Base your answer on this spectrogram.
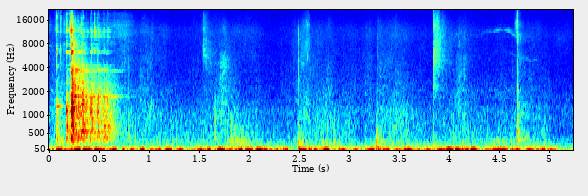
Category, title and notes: Sound effects > Other mechanisms, engines, machines
metal shop foley -235
fx, bam, perc, crackle, pop, boom, tink, bang, little, thud, foley, knock, sfx, shop, metal, oneshot, bop, wood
